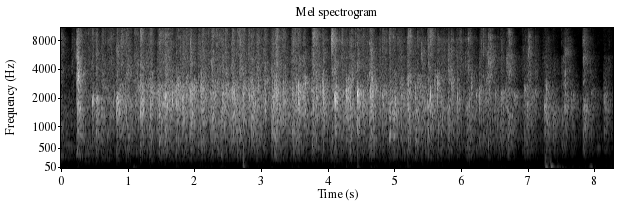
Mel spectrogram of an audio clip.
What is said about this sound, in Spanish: ¿Cuántos dan un aplauso al Señor?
